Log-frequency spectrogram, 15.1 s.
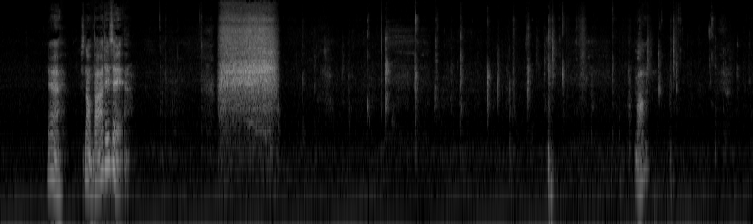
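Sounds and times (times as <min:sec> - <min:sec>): loud rush of breath: 0:04.1 - 0:05.6
mouth clicks: 0:04.4 - 0:05.6
person chewing biscuit: 0:06.0 - 0:15.0.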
